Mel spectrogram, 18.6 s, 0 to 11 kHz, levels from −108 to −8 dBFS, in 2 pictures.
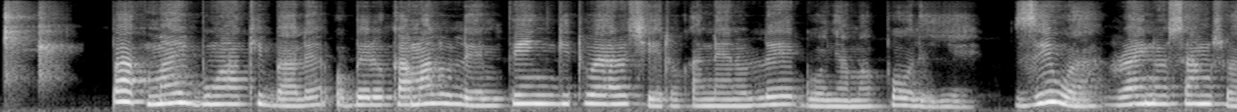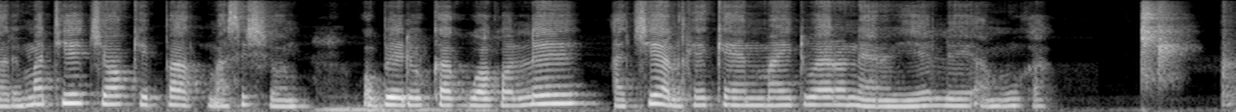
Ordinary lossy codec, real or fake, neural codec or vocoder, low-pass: none; fake; vocoder, 22.05 kHz, 80 mel bands, WaveNeXt; none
